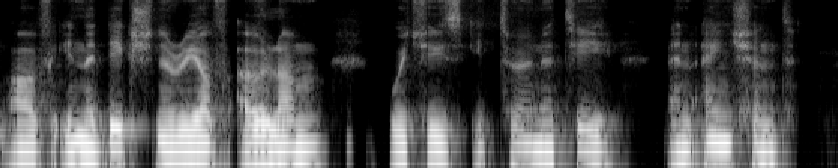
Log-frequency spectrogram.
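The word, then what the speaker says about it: עולם: just so you know how we pronounce it the i yin the ien is silent and then you have a vav above there's the column so that is what gives you the o sound this is yet the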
